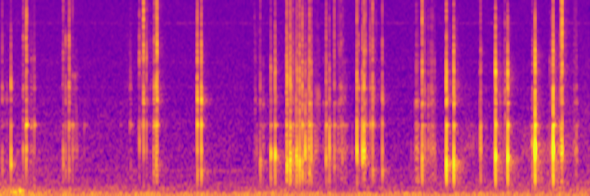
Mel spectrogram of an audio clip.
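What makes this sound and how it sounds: Long nails scratch and strum the plastic teeth of a round pink and yellow plastic detangling brush with a hollow shell. The result is a quiet series of sharp, dry clicks and brief scratchy bursts with bright high edges, each dying away almost instantly over a faint low hum.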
